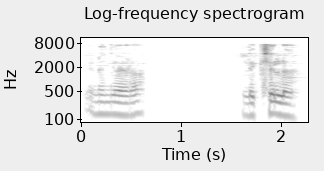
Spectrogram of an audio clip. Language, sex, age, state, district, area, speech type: Sindhi, male, 18-30, Gujarat, Junagadh, urban, spontaneous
